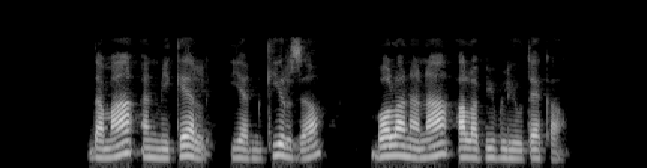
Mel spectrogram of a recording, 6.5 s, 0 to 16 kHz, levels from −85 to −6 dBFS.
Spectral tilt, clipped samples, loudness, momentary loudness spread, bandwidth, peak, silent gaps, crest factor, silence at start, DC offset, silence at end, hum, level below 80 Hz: -6 dB/octave; under 0.1%; -28 LUFS; 12 LU; 7.8 kHz; -10 dBFS; 3.65-3.70 s; 20 dB; 0.9 s; under 0.1%; 0.85 s; none; -74 dBFS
